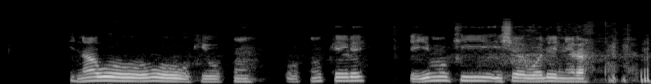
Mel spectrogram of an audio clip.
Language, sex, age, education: Yoruba, male, 30-45, tertiary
